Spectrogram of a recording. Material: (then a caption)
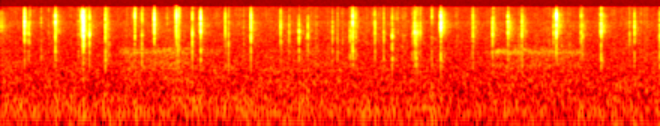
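Rock salt. Fingers tap on a heavy Himalayan salt rock lamp in a quick, uneven series of light taps. Each tap is a short, dry, bright click that dies away almost instantly, with a faint hiss underneath.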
